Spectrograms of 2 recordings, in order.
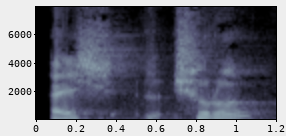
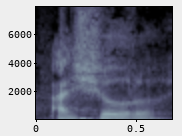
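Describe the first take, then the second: First: The two syllables are said apart with a break. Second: The two syllables run together without a break. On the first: "원래 두 음절로 되어 있어요" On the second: "연음하면 이렇게 쭉 같이 읽어가잖아요"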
